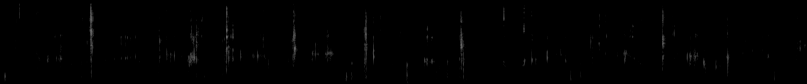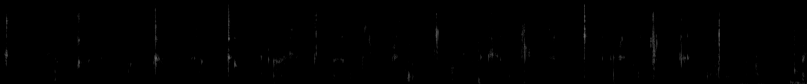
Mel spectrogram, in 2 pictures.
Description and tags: Chewing Gum
Gum, smack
